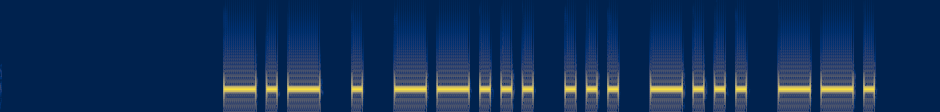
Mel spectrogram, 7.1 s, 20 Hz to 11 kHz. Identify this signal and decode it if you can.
Morse code, heard as a keyed tone, about 18 wpm, 700 Hz. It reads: KE7SBG
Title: Speed Racing - USA 2x3 Call Signs 15wpm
